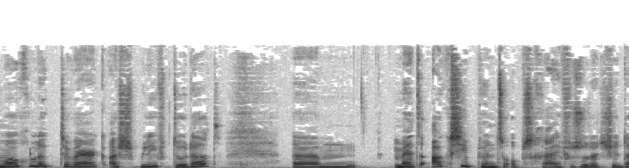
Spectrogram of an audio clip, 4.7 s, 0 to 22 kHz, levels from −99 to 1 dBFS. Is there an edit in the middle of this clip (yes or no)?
yes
